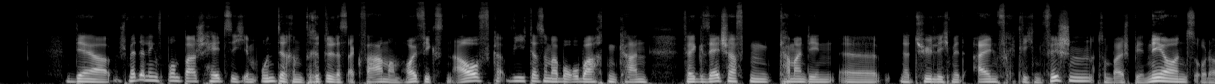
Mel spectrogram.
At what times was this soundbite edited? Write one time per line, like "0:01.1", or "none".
0:10.9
